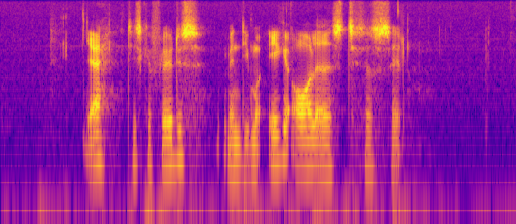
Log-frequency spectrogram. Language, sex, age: Danish, male, 27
